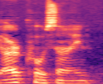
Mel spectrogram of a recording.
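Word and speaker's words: arccosine: that Theta is the inverse cosine it's actually pronounced Arc Co the AR cosine of 35 and you can verify this with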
